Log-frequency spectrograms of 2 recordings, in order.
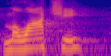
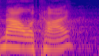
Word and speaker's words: Malachi: They appear in the last book of the Old Testament, Malachi, or as people in New Jersey like to say, Malachi, the Italian prophet, right? Malachi. It's pronounced Malachi.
